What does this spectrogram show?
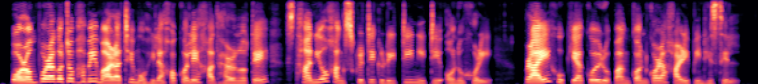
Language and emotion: Assamese, neutral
